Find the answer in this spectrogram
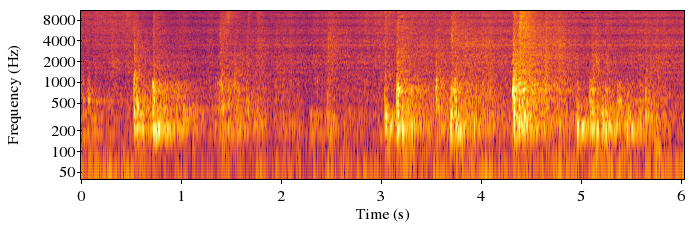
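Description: Wooden beehive frames knocking and scraping against each other and the wooden hive box as a frame is lifted out and set back in, about six short knocks, the loudest a little past the middle.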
